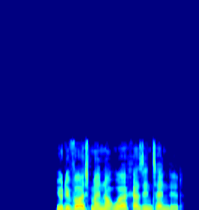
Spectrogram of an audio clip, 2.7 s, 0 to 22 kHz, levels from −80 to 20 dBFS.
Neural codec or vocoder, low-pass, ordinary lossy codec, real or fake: none; 7.2 kHz; Opus, 64 kbps; real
